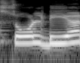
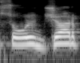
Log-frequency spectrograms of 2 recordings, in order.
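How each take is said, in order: First: The middle consonant is a plain 'd' sound. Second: The middle consonant is a 'j' sound. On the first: The speaker calls it wrong. "यहाँ पर सोल्डियर नहीं पढ़ते" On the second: The speaker calls it right. "हम सोल्जर पढ़ते हैं"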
